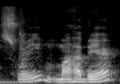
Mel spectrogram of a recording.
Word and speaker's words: Sri Mahabir: Today we have a special guest, Sri Mahabir.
